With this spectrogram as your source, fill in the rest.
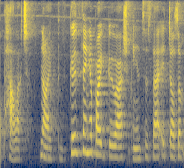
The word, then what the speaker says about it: gouache: university but in college my art teacher was always saying that pronouncing as gouache so I'm saying gouache and I just got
